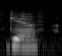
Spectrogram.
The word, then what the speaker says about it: give: So words like give are tricky. They look like a magic E, but they're not. So we learn these as red words. This would actually be pronounced give.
